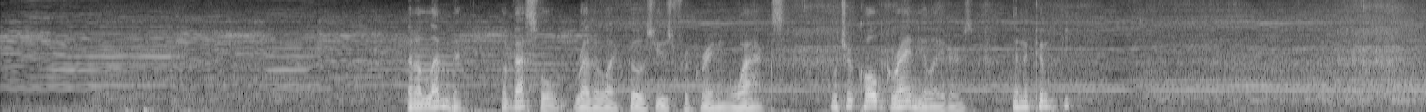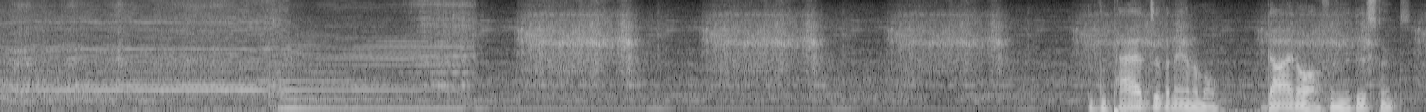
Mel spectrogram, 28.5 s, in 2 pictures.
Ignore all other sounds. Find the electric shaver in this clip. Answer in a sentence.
You can hear the electric shaver from 0.0 to 28.4 s.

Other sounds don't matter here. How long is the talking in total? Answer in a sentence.
You can hear the talking for 10 seconds altogether.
